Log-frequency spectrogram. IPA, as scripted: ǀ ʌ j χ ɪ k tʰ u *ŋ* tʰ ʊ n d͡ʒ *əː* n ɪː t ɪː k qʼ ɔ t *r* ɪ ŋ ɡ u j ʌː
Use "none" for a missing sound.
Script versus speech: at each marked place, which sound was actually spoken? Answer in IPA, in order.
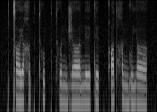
k, ʌː, χ

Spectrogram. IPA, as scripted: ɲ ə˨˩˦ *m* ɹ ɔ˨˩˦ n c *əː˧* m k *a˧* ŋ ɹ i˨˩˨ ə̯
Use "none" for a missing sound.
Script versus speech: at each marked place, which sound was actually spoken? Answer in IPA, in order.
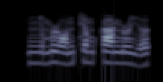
m, ə˧, a˧

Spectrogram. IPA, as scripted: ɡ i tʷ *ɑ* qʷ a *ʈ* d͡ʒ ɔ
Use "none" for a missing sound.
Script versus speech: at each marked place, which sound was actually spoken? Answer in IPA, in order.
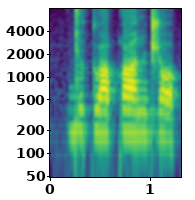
ɑ, n

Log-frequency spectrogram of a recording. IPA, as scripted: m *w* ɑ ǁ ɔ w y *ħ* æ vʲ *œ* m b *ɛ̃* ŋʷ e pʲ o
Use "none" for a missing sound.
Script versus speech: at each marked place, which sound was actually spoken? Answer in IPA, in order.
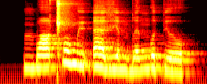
b, ʔ, æ, ɛ

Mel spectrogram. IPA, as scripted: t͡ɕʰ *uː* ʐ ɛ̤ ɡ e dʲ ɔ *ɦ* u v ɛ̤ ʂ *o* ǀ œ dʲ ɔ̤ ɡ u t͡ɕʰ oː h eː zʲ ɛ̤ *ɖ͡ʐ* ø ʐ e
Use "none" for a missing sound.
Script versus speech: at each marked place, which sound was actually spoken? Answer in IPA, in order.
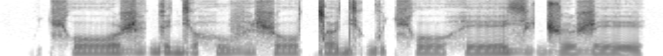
oː, h, oː, ɖ͡ʐ

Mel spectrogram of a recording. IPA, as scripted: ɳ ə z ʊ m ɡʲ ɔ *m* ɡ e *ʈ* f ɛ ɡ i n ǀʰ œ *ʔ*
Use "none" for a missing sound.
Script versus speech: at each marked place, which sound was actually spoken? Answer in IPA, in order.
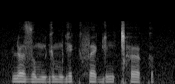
m, k, k

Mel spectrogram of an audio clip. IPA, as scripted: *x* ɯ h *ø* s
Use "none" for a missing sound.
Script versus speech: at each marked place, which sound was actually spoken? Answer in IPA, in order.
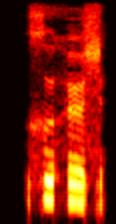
x, ø

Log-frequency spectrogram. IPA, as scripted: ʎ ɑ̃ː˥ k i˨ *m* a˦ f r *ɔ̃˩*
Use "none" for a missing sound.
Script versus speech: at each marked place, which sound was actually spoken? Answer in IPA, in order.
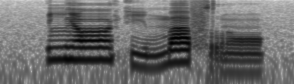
m, ɔ̃˩

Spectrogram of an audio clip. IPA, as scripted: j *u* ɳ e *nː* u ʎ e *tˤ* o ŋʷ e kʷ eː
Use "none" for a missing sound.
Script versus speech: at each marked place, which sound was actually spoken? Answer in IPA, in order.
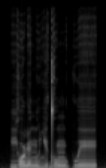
o, n, d̪

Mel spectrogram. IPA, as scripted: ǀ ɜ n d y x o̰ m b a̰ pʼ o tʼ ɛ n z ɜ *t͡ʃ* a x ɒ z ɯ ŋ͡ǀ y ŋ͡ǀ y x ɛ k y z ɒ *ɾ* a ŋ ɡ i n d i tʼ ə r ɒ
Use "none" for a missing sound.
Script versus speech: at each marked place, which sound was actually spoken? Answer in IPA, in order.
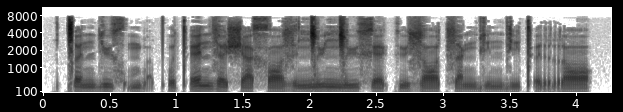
ʃ, t͡s

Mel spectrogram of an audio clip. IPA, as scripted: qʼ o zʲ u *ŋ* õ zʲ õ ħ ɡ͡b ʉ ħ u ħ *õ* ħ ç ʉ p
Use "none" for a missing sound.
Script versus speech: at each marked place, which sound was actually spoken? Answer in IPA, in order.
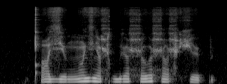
ŋ, o

